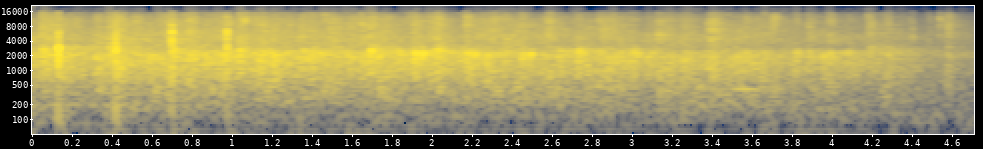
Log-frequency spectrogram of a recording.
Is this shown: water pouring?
no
